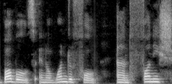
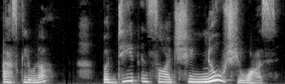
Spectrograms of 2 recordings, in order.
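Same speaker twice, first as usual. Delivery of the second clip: usual speaking voice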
